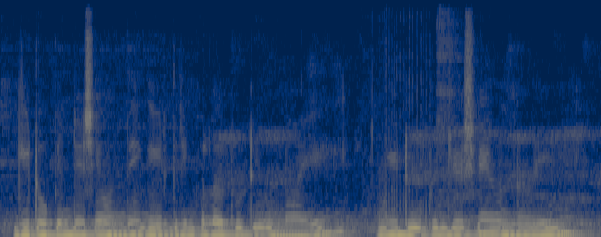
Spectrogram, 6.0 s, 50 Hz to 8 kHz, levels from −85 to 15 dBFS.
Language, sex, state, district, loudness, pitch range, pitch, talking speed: Telugu, female, Telangana, Karimnagar, -27 LUFS, 190-205 Hz, 195 Hz, 130 wpm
